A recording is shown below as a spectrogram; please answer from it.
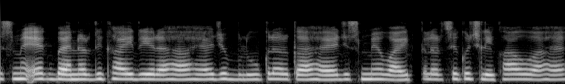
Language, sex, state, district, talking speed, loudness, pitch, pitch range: Hindi, female, Odisha, Nuapada, 210 wpm, -16 LUFS, 235 Hz, 230-245 Hz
